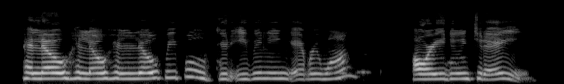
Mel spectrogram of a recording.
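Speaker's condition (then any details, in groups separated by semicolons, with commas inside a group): No condition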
